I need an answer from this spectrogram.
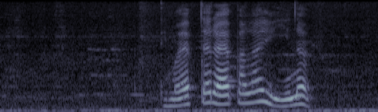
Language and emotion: Russian, positive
